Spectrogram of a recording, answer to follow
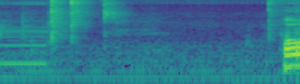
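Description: A man's hesitant "um" trailing off, then a few faint clicks and quiet room tone in a small room. Speech starts again near the end.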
